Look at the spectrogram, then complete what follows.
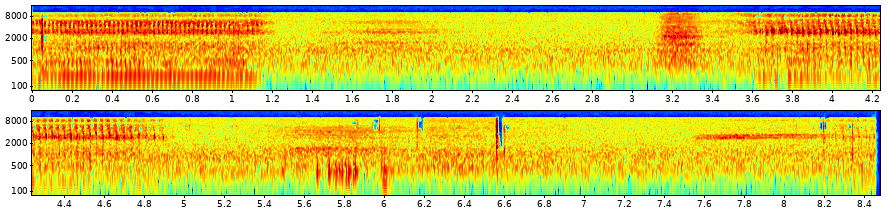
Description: Dog Snoring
